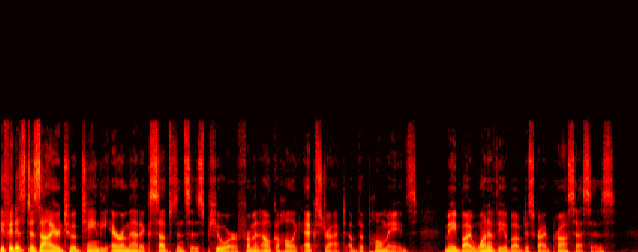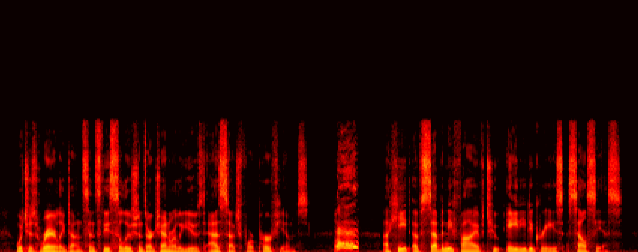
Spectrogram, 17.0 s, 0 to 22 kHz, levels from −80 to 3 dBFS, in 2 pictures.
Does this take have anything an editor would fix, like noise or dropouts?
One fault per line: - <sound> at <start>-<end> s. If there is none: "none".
- bark at 13.0-13.3 s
